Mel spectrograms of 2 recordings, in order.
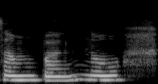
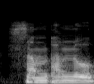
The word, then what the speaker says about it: sampanno: There's a double N there. Remember, where you get a doubled consonant, make sure you do pronounce it emphatically double. It's not sampanno, but sampanno. It must, and it actually makes the syllable heavy. If you were chanting in a group and you said incorrectly sampanno, the anno, it should be sampanno.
